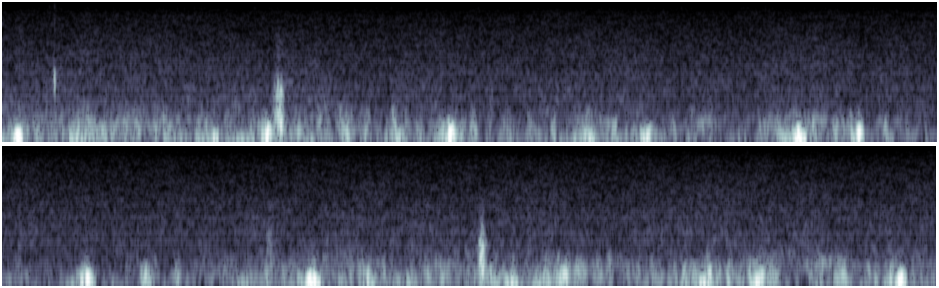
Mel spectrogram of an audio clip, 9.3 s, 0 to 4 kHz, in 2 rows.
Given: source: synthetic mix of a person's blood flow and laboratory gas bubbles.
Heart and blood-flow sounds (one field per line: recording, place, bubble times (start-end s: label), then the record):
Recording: Doppler ultrasound of blood flow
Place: subclavian vein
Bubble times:
0.23-0.30 s: bubbles
From the record:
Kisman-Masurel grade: 112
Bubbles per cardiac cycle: 1 to 2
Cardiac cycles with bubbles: 1 to 10%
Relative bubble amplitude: moderate (0.250 to 0.450)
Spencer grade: 1 (occasional bubble signal discernible with the cardiac motion signal, with majority of cardiac periods free of bubbles)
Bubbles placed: anywhere in the cardiac cycle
